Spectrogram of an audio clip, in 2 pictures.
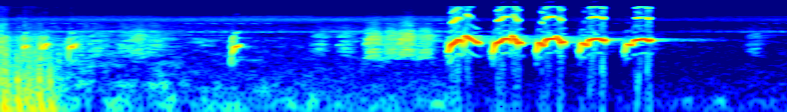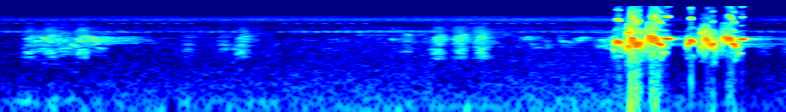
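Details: Sooty-headed bulbul in the wild, calling to rivals by a simple trap among gathering birds: a run of five ringing, hooked whistles in quick succession, quiet twitters between, then a second loud burst near the end.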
